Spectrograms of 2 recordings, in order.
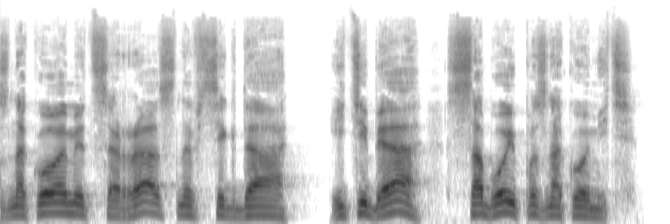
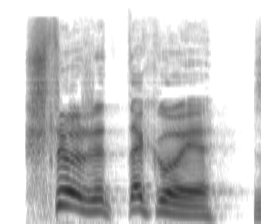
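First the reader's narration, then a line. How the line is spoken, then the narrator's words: Laughing. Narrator (Russian): засмеялся Иван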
